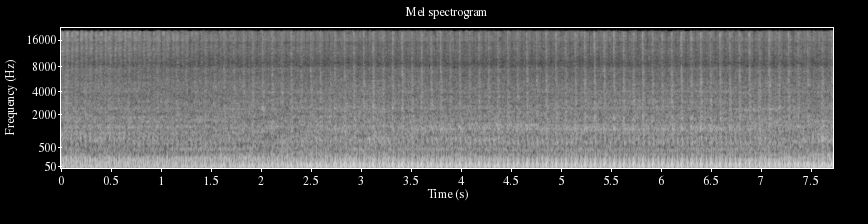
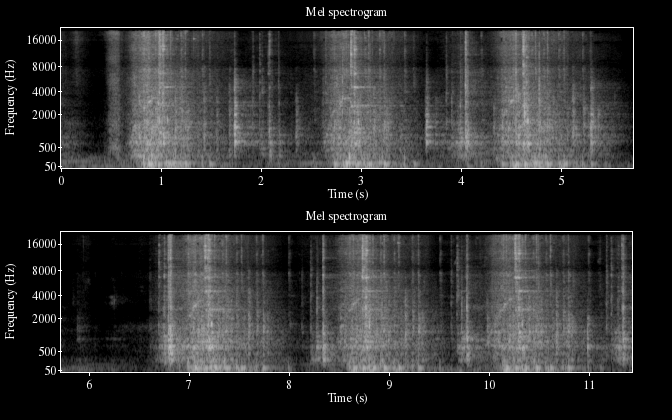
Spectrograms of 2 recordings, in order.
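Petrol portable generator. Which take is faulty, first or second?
second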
